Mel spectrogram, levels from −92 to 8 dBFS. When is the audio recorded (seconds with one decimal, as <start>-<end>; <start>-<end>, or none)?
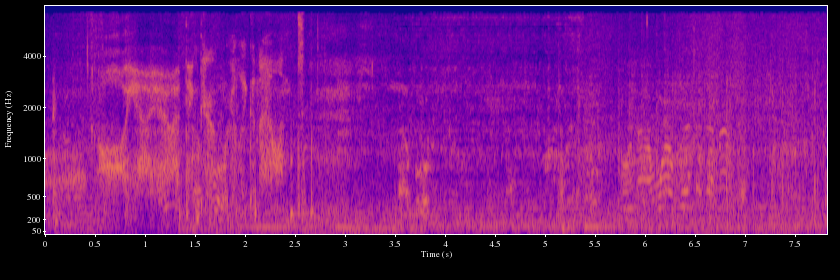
0.0-3.5; 5.4-7.8

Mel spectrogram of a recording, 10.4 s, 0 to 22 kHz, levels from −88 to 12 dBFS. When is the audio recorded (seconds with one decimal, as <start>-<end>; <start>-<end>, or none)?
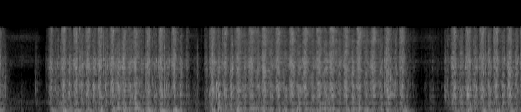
0.0-2.3; 2.8-4.7; 7.6-10.4

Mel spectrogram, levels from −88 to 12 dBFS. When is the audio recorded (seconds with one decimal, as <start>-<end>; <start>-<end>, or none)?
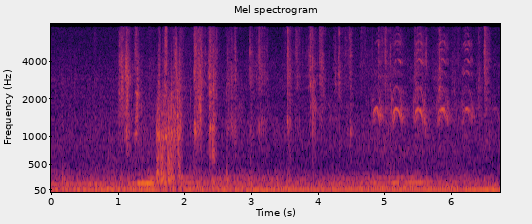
0.0-6.7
